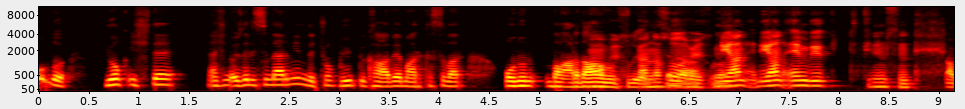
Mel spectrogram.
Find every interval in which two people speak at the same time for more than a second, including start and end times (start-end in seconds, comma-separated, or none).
5.5-7.0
